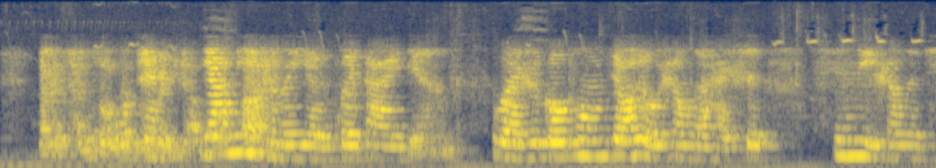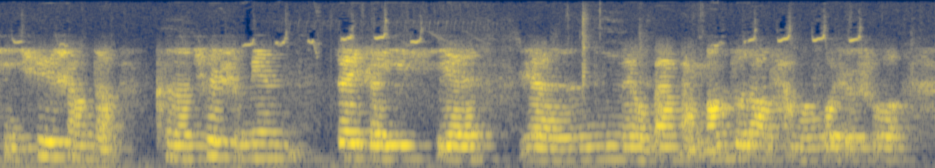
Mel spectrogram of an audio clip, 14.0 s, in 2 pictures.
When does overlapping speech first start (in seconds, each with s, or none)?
0.6 s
